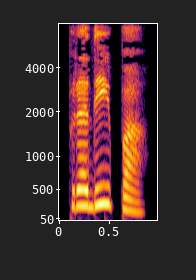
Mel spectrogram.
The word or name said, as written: ಪರಿತಾಪ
